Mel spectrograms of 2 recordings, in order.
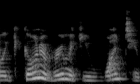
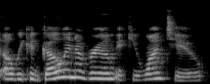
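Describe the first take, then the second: First: Quick, dismissive mock attitude; snippy attitude. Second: Said in the usual way. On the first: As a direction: rattle it off like the request is a bother. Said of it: "she gave me an attitude like". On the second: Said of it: "And she said".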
